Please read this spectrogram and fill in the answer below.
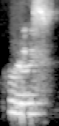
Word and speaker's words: Toulouse: Toulouse.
